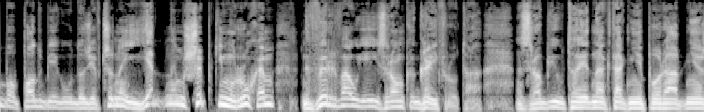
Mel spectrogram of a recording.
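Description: A man reading a story aloud in an expressive, lively storytelling manner. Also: medium pitch, dry recording, studio quality. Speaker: narrator. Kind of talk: audiobook narration.

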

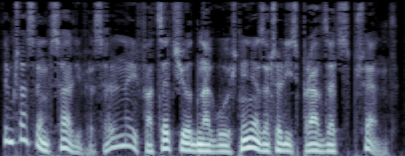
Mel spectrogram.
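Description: Male audiobook narrator, very deep and husky, lively reading, dry and muffled sound. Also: dry recording. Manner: measured, expressive reading. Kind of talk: scripted narration. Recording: dull muffled recording.

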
